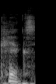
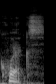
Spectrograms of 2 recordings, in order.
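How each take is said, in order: First: The name begins with a plain k sound. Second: The name begins with a kw sound. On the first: The speaker calls it wrong. "It's not Kicks" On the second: The speaker calls it right. "it's Quicks"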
